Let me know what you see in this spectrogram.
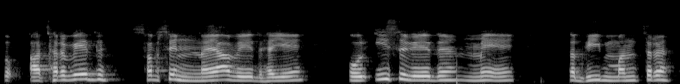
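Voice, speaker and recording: A man teaching an exam-prep history lesson, speaking slowly and deliberately and repeating key terms to drill them in. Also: sits high, steady tone. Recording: dull lo-fi sound.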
